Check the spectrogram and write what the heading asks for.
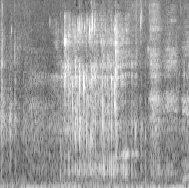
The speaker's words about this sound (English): I would say that they are the unofficial drink of the Fireside Podcast. So, Let me take a sip of this real quick.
